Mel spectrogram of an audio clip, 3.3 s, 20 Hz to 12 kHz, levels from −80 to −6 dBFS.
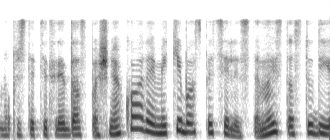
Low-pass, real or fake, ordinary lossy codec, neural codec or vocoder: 7.2 kHz; fake; MP3, 64 kbps; codec, 16 kHz, 0.9 kbps, LongCat-Audio-Codec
